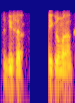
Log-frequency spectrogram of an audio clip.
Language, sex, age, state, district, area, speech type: Hindi, male, 30-45, Rajasthan, Jaipur, urban, conversation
